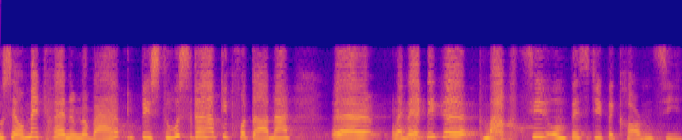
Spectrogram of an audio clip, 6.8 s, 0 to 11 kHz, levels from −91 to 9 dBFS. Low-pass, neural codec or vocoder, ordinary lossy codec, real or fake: 7.2 kHz; codec, 16 kHz, 0.5 kbps, FunCodec, trained on Chinese and English, 25 frames a second; none; fake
